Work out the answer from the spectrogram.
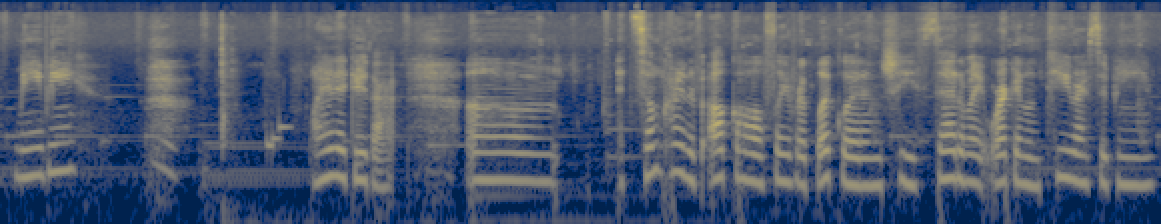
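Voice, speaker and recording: A woman's voice: fairly high pitch, darkish tone. A woman streaming a game, talking casually and rambling with lots of fillers. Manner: chatty, rambling, many "like" fillers. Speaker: VTuber streamer. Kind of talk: casual chat while playing a game.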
